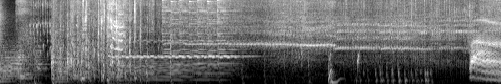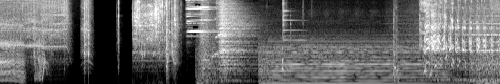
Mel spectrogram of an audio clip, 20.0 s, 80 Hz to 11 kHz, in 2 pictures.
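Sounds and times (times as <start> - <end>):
cartoon music: 2.1 - 4.8, 18.4 - 20.0.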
